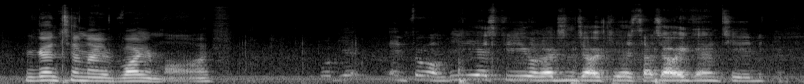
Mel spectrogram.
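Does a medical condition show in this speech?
Yes: cerebral palsy; affects legs.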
